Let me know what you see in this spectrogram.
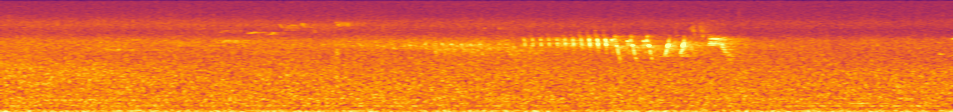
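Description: A bird sings a short, rapid trill of high notes about five seconds in, lasting around two seconds, over a faint steady hiss; a few faint high chirps come a couple of seconds earlier.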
